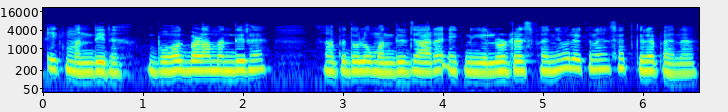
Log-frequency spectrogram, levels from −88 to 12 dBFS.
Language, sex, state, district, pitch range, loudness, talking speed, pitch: Hindi, female, Bihar, Saran, 180-200 Hz, -31 LUFS, 255 wpm, 190 Hz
